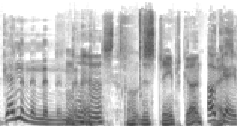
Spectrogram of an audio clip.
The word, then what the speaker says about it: Gunn: It's pronounced Gunn.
